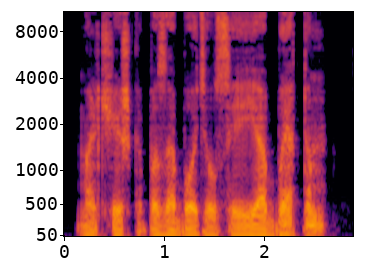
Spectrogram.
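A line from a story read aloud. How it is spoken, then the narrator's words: Gruff mutter. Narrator (Russian): буркнул Гэррот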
